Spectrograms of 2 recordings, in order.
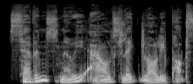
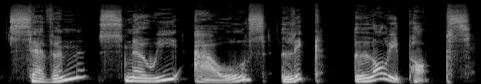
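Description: First: It is said very fast, at top speed. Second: It is said at a slow, careful pace.

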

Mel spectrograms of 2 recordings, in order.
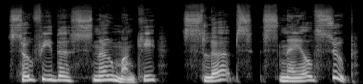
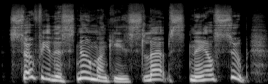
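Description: First: The sentence is spoken at a fast pace. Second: The sentence is spoken at a very fast pace. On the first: "plus vite!" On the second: "Encore plus vite!"

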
